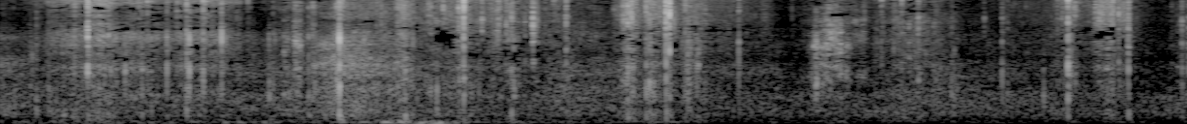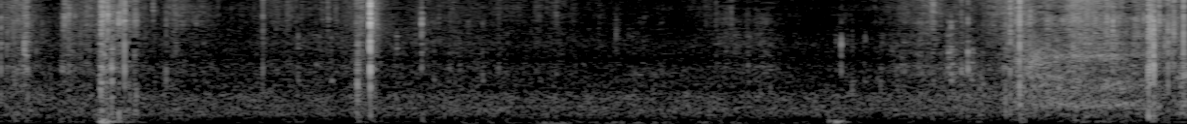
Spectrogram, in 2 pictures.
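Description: Footsteps crunch on dry twigs and forest litter.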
